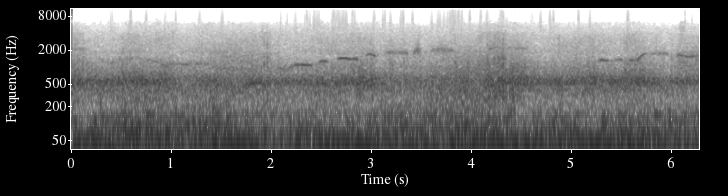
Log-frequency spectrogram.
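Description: Wind rushing over the microphone of a skier moving downhill, a steady low rumble, with the hiss of skis running over packed snow and a few faint short squeaks.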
